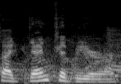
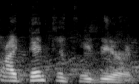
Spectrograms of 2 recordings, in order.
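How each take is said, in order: First: The two words are merged into one word. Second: The two words are said fully and separately. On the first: The speaker calls it right. "it's identibeer" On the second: The speaker calls it wrong. "not identity beer"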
